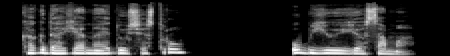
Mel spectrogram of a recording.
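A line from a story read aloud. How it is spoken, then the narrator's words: Quiet. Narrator (Russian): тихо произнесла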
